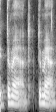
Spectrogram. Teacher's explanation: fast that first syllable because the accent is on the or the stress is on the second syllable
